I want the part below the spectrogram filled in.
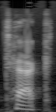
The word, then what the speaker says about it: TeX: So suddenly, with the advent of computers, and specifically this typesetting program called TEX, T-E-X, where the X was a chi, hence the pronunciation,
